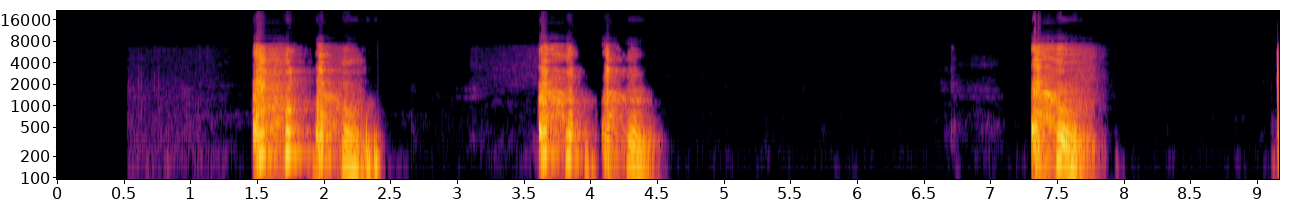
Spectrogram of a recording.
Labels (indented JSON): {
  "expert_labels": [
    {
      "quality": "good",
      "cough_type": "dry",
      "dyspnea": false,
      "wheezing": false,
      "stridor": false,
      "choking": false,
      "congestion": false,
      "nothing": true,
      "diagnosis": "COVID-19",
      "severity": "mild"
    }
  ],
  "age": 55,
  "gender": "male",
  "respiratory_condition": false,
  "fever_muscle_pain": false,
  "status": "COVID-19"
}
